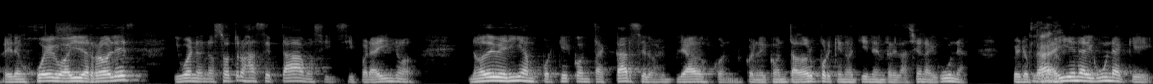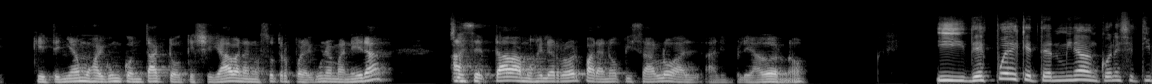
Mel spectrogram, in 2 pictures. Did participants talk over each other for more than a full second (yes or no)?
no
